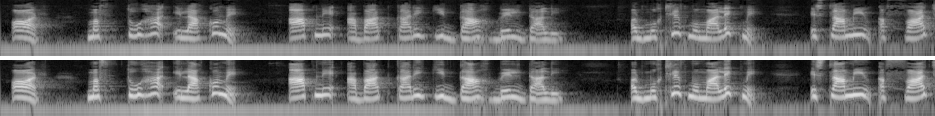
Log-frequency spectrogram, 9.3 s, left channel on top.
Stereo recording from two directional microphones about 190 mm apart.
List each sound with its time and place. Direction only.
0.1 s a woman's voice: 20° right (ahead or behind)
